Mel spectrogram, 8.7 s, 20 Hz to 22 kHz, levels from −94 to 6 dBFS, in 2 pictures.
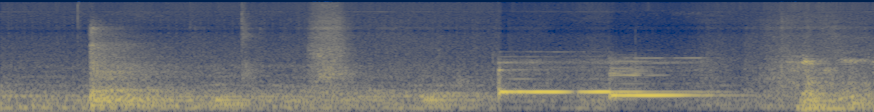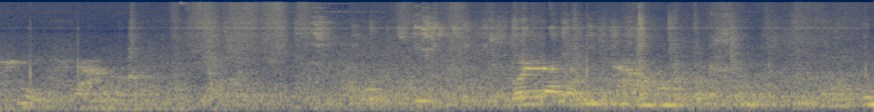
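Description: A recording of everyday sounds with gain pumping throughout its length. The gain swings by roughly 10 dB, so loud and soft events sit unnaturally close together and the whole recording sounds squashed. The likely cause is input gain set far too high for the microphone, with a fast limiter or compressor repeatedly clamping down on each peak and releasing in between.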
